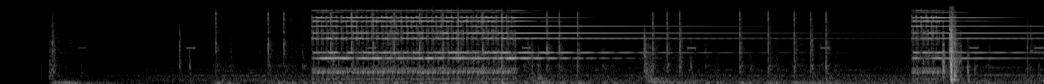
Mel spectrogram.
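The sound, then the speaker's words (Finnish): A telephone at the firm Klemmari Oy rings twice as a telemarketer calls, each ring a bright, shrill electronic trill lasting about two seconds, with a pause between them, over a low background rumble and a few faint clicks. “Sepolle soittaa puhelinmyyjä, joka todellakin pistää parastaan.”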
